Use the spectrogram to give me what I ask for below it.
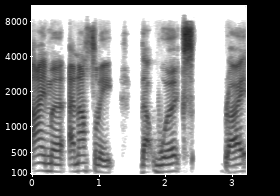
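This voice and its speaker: An animated man with a British accent. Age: 50s. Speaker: bodybuilder. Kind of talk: podcast interview.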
